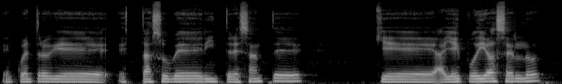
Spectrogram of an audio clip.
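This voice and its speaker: A man speaks in a Chilean accent at a medium pitch. His pace is very slow and his intonation fairly even. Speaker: podcast host. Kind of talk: podcast interview.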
